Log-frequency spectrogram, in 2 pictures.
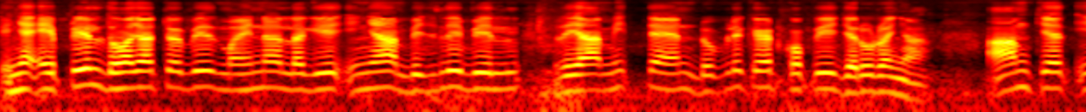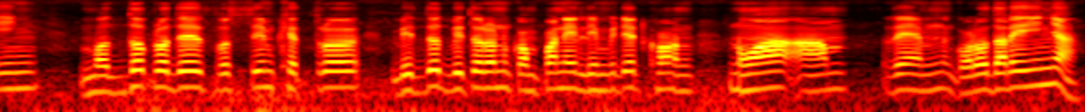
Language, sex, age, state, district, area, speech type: Santali, male, 30-45, West Bengal, Dakshin Dinajpur, rural, read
